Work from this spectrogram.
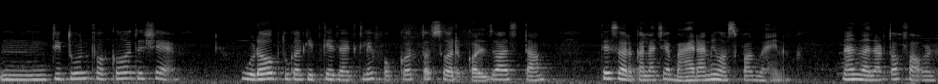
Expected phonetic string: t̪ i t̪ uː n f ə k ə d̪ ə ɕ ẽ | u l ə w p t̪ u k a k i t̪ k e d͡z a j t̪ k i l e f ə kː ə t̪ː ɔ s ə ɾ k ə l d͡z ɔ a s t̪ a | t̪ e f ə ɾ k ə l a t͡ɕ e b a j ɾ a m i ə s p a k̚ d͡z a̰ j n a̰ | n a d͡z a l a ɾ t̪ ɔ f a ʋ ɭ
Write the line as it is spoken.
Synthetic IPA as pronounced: t̪ i t̪ uː n f ə k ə t̪ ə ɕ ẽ | u ɽ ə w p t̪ u k a k i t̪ k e d͡z a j t̪ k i l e f ə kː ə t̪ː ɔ s ə ɾ k ə l d͡z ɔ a s t̪ a | t̪ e s ə ɾ k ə l a t͡ɕ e b a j ɾ a m i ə s p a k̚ d͡z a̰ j n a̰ | n a d͡z a l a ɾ t̪ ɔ f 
